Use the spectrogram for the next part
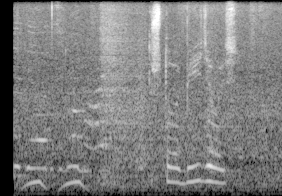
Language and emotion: Russian, sad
